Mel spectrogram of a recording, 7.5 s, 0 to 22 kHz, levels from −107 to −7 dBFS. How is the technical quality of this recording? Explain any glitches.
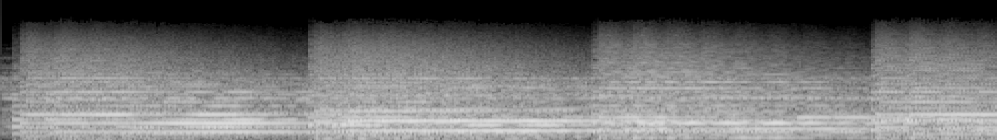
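Listening to the music here, nothing stood out as a technical problem.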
